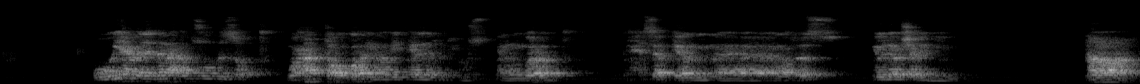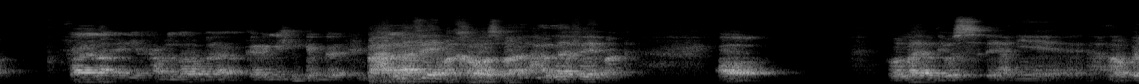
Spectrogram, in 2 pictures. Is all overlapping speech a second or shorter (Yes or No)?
No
